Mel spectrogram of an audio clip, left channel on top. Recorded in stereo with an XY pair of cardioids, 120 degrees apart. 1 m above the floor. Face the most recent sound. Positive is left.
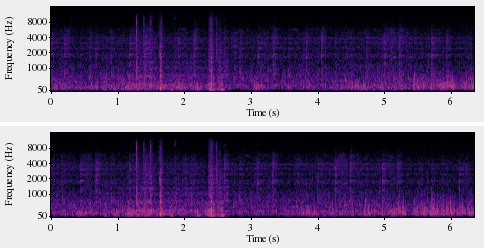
turn(degrees=-15)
